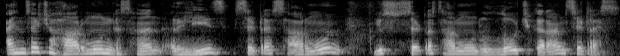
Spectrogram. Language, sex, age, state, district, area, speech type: Kashmiri, male, 45-60, Jammu and Kashmir, Ganderbal, urban, spontaneous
